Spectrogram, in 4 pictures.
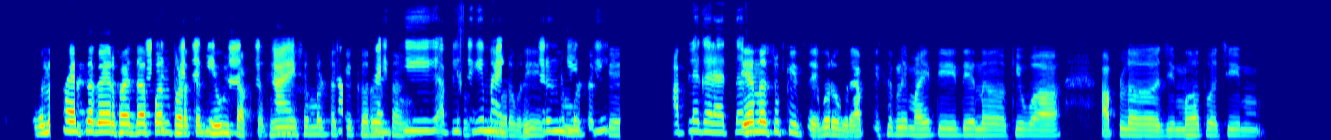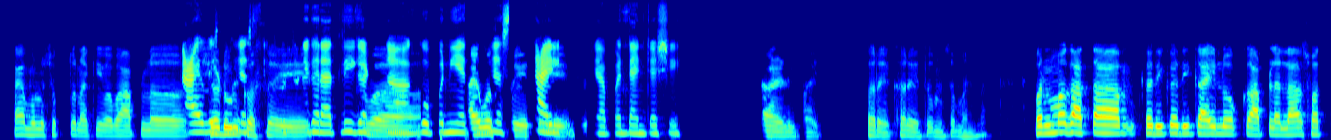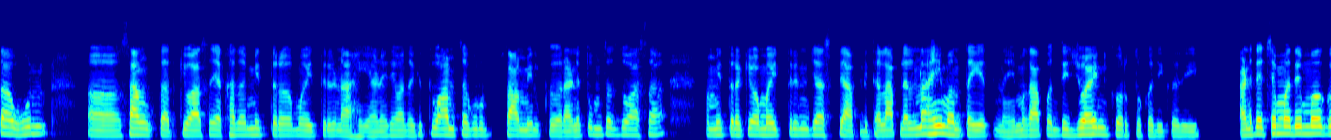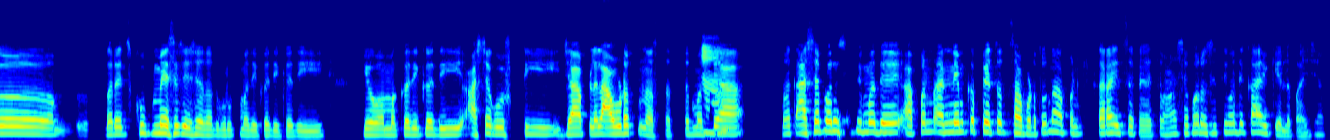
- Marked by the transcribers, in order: unintelligible speech; in English: "प्रायव्हसी"; in English: "ग्रुप"; in English: "ग्रुपमध्ये"
- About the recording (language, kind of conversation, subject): Marathi, podcast, ऑनलाइन समुदायांनी तुमचा एकटेपणा कसा बदलला?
